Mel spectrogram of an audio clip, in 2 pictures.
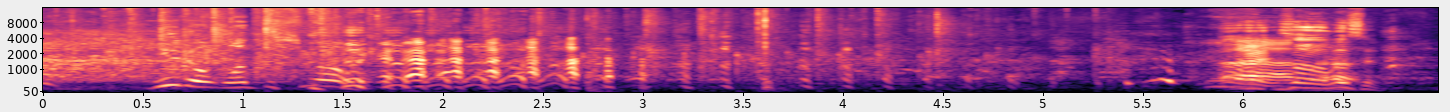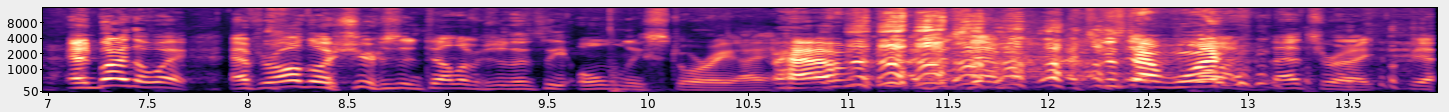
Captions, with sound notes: There you go. - You don't want the smoke. [LAUGHS] So listen-- And by the way, after all those years in television, that's the only story I have. [LAUGHS] - It's just that one? - That's right.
